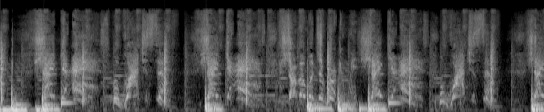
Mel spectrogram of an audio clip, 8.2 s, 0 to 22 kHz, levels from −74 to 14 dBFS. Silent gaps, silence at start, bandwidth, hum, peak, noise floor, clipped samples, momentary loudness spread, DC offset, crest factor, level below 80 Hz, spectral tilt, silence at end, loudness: none; 0 s; 16.5 kHz; none; 0 dBFS; -36 dBFS; under 0.1%; 13 LU; under 0.1%; 14 dB; -18 dBFS; -4 dB/octave; 0 s; -14 LUFS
